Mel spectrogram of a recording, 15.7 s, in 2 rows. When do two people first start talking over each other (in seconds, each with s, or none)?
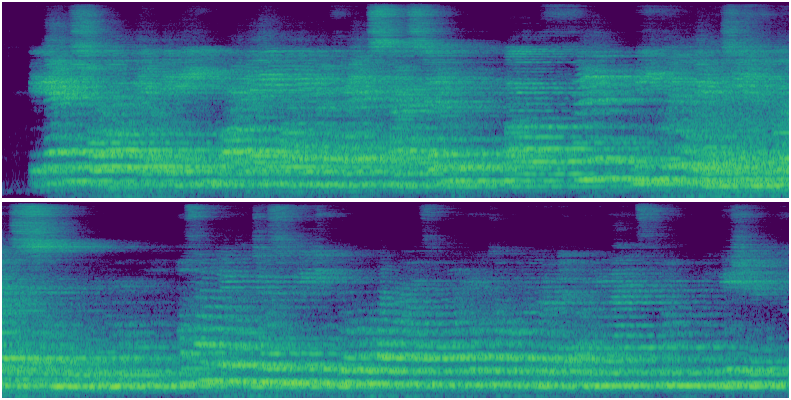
6.7 s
